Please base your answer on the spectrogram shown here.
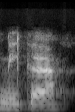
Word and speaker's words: Micah: Hey, it's pronounced Mika. It's just spelled. Okay. Yeah, it's okay. It's spelled. It looks like Micah.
